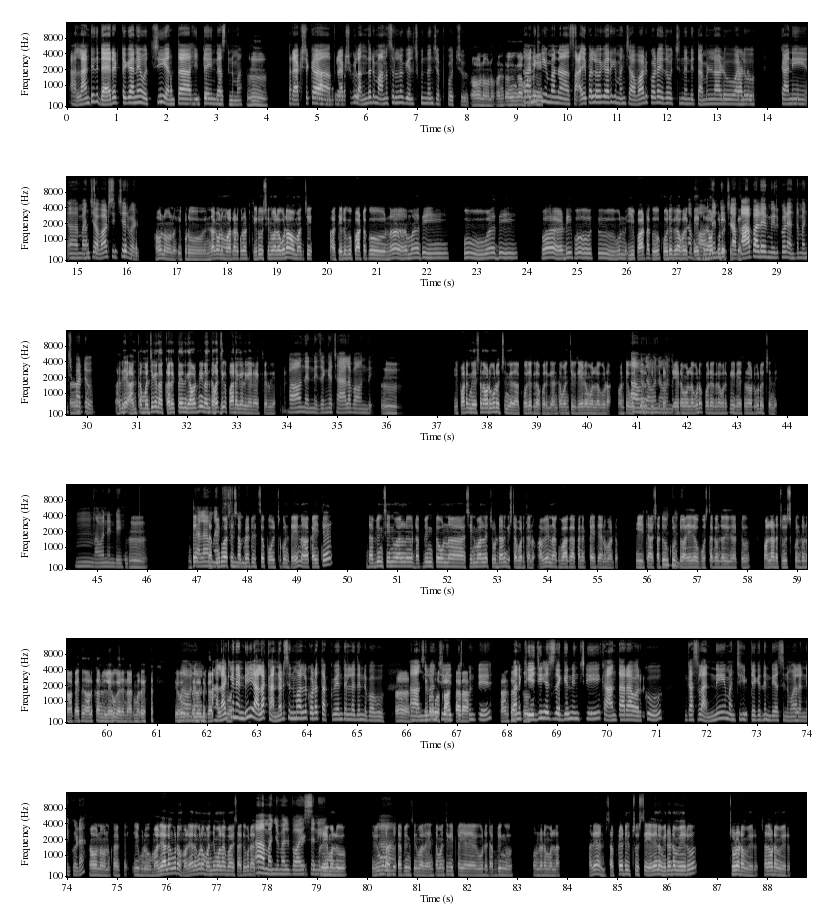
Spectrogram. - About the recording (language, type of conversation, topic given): Telugu, podcast, డబ్బింగ్ లేదా ఉపశీర్షికలు—మీ అభిప్రాయం ఏమిటి?
- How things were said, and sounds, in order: in English: "డైరెక్ట్‌గానే"; background speech; in English: "హిట్"; in English: "అవార్డ్"; in English: "అవార్డ్స్"; singing: "నామది పువ్వది వాడిపోతూ ఉన్"; in English: "కొరియోగ్రాఫర్‌కి నేషనల్ అవార్డ్"; giggle; in English: "యాక్చువల్‌గా"; in English: "నేషనల్"; in English: "కొరియోగ్రాఫర్‌కి"; in English: "కొరియోగ్రాఫర్‌కి నేషనల్ అవార్డ్"; in English: "డబ్బింగ్ వర్సెస్ సబ్‌టైటిల్స్‌తో"; in English: "డబ్బింగ్"; in English: "డబ్బింగ్‌తో"; in English: "కనెక్ట్"; in English: "నార్మల్‌గా"; chuckle; other background noise; in English: "డబ్బింగ్"; in English: "సబ్‌టైటిల్స్"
